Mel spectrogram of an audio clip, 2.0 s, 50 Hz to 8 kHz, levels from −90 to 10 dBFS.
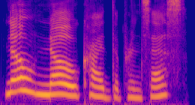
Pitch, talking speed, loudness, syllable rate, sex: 250 Hz, 155 wpm, -16 LUFS, 3.4 syllables/s, female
